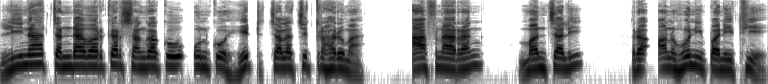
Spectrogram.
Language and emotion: Nepali, neutral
